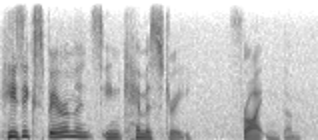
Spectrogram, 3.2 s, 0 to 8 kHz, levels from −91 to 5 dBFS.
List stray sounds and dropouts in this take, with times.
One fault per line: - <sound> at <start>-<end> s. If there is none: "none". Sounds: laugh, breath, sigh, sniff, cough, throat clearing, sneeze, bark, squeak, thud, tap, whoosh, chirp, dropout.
none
